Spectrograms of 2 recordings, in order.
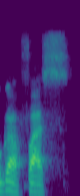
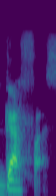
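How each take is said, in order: First: "gafas" stressed on the last syllable, ga-FAS; wrong stress. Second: "gafas" stressed on the first syllable, GA-fas; correct stress. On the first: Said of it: "Yo digo es gafas". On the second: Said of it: "O sea, que el acento". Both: Shown as a demonstration.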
